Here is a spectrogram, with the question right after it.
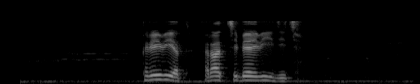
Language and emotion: Russian, neutral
